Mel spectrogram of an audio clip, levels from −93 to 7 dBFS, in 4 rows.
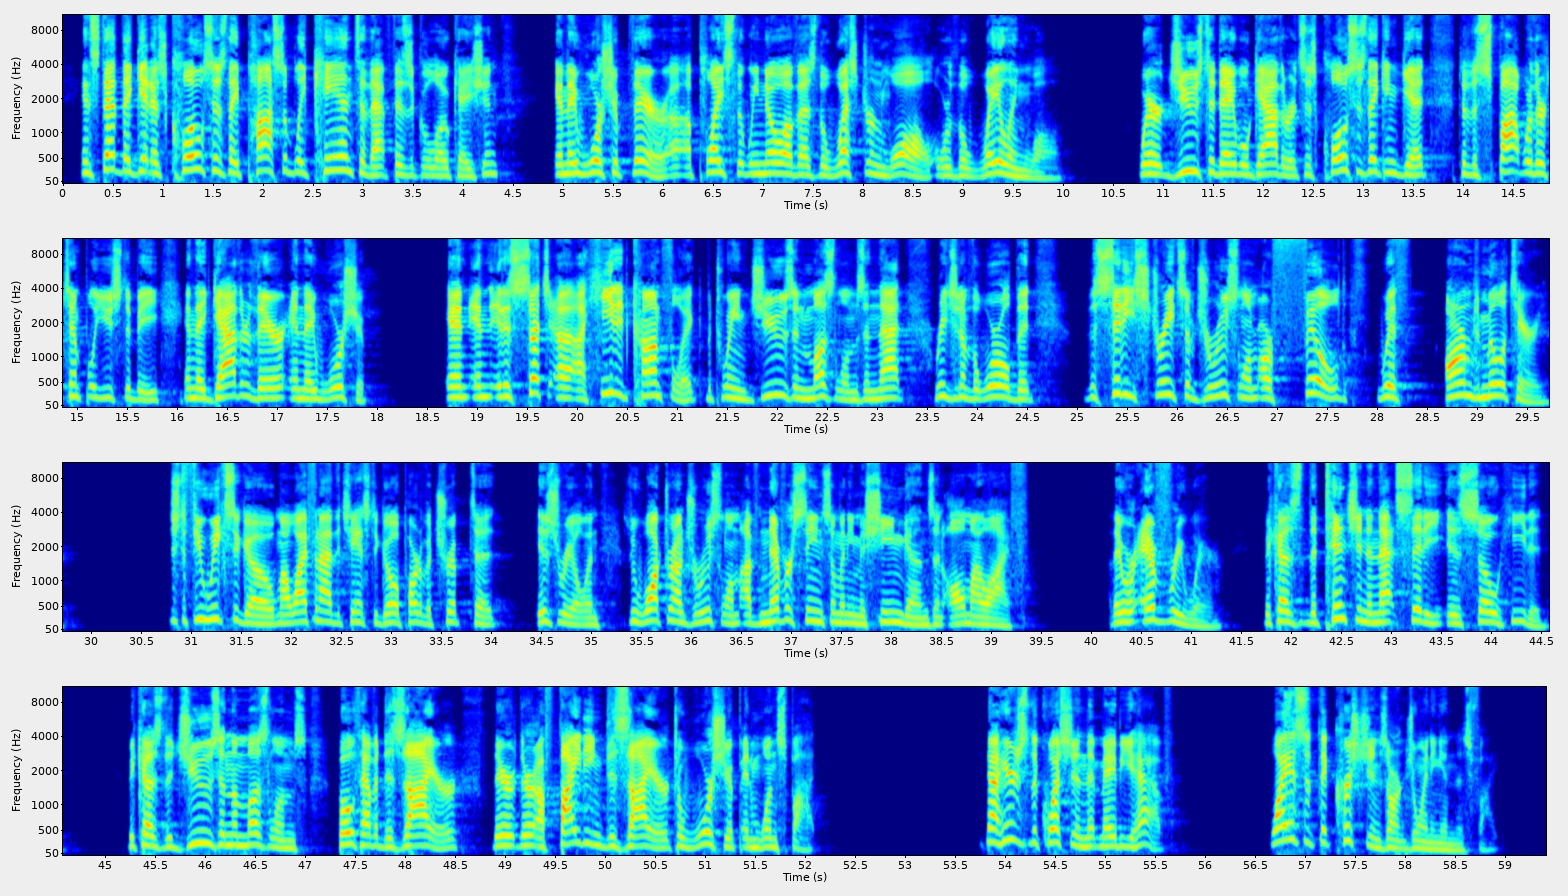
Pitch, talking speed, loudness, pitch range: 190 Hz, 180 wpm, -25 LUFS, 160-220 Hz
